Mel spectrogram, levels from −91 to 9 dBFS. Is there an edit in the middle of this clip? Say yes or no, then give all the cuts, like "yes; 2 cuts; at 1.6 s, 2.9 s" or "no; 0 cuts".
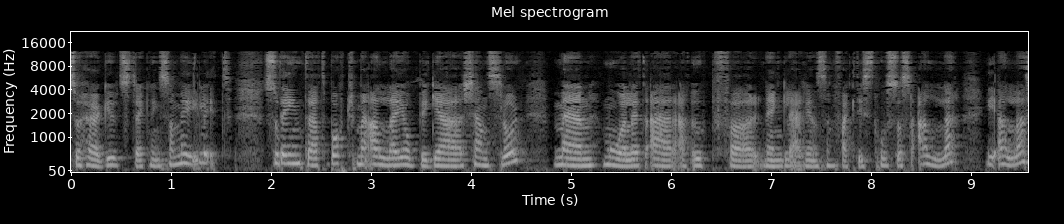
yes; 3 cuts; at 2.1 s, 6.2 s, 8.0 s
